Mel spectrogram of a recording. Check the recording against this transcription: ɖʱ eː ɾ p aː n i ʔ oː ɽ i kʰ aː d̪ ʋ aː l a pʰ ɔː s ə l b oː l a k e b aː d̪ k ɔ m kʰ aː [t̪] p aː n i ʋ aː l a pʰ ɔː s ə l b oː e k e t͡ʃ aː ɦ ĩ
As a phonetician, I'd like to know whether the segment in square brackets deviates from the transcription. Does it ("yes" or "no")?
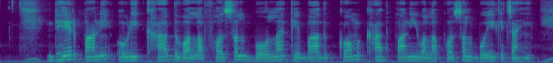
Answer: yes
